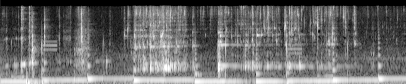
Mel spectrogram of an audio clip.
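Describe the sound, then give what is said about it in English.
Gin, then Saint-Germain elderflower liqueur, then tonic water are poured into a glass in a kitchen to make a cocktail, in several short bursts, with trickling and splashing and a steady low tone shifting pitch between pours; clear, with no talking. “Gin first, Saint-Germain, and then some tonic water.”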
